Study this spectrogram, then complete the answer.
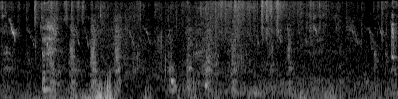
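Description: Chickens cluck and chatter as they are let out, amid rustling and shuffling, with a loud low bump early on and scattered movement nearby.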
